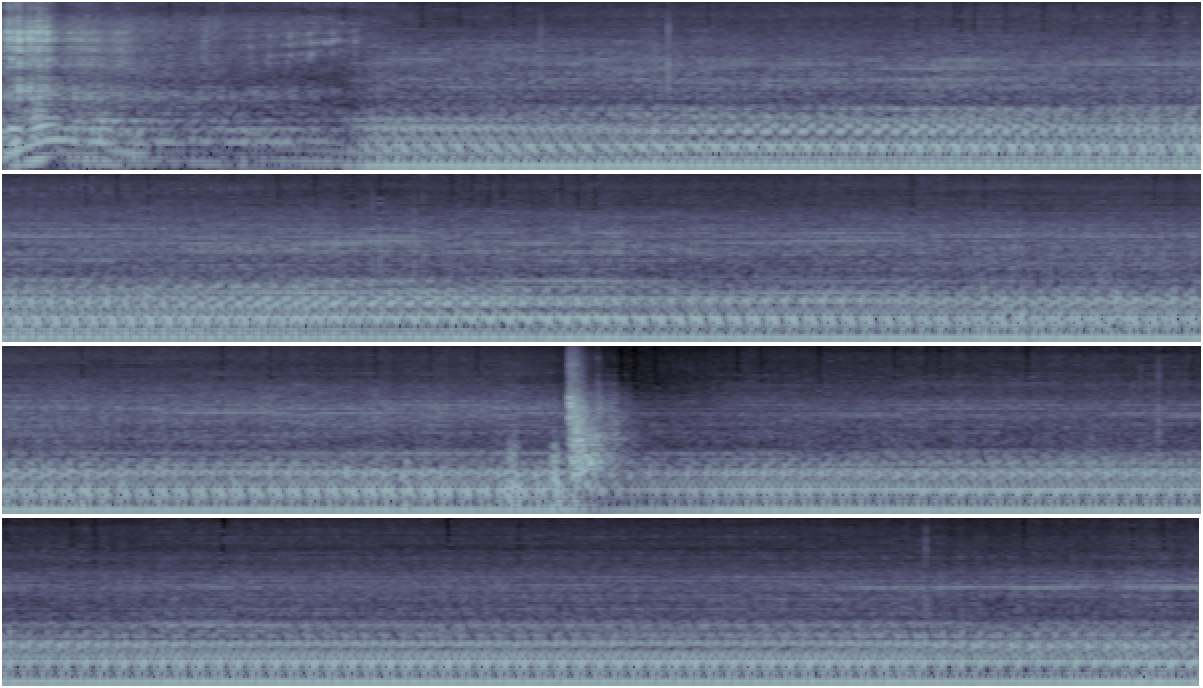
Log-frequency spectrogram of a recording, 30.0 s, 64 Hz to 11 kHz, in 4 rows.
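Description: Fuel-injected 6.0 LS V8 idling steadily, with an even, low, unchanging note. One sharp click comes about two-thirds of the way through.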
